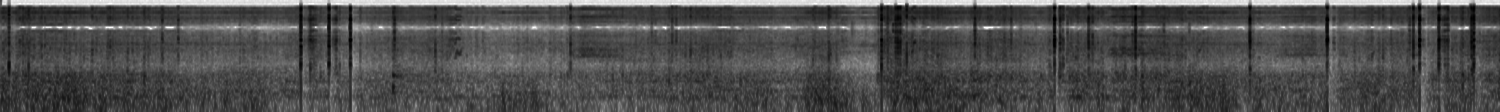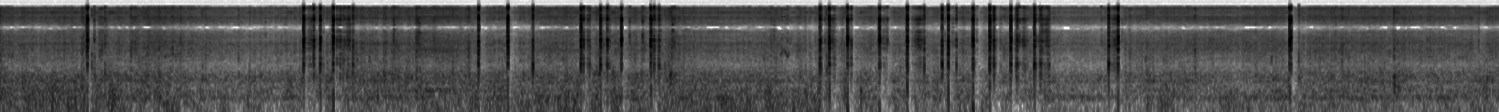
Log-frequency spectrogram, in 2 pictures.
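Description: Mountain bike rolling fast down a dry dirt trail: wind buffeting the microphone and tyres on dirt make a steady rumble. Sharp clicks and rattles from the bike hitting bumps come and go, thickest in the second half.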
